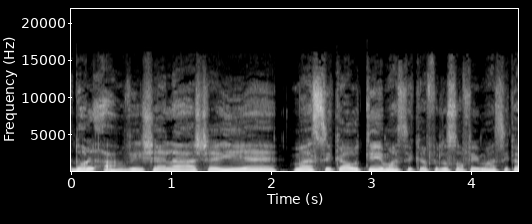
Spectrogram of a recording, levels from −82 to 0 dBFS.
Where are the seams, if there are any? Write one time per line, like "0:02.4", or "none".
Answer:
0:02.1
